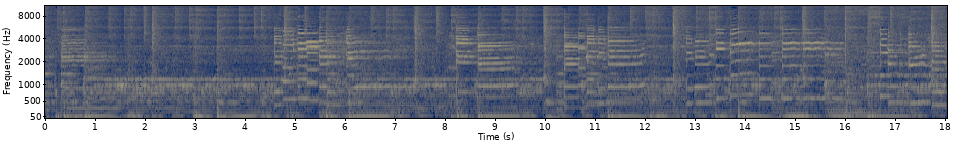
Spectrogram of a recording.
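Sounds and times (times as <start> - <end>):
drum kit: 0.0 - 18.0
electric guitar lead lines: 0.0 - 18.0
heavy bass line: 0.0 - 18.0
keyboards: 0.0 - 18.0.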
